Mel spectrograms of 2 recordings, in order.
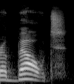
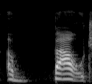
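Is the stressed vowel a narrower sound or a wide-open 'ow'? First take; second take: narrower; wide-open. First: The stressed vowel is narrower, not a full 'ow'. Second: The stressed vowel is a wide-open 'ow' sound. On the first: The speaker calls it wrong. "A lot of people say about" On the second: The speaker calls it right. "You have to open your mouth and go ow"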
